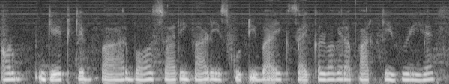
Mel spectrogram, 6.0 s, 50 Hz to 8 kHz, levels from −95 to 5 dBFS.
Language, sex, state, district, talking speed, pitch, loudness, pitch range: Hindi, female, Jharkhand, Ranchi, 140 wpm, 220 Hz, -15 LUFS, 215-225 Hz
